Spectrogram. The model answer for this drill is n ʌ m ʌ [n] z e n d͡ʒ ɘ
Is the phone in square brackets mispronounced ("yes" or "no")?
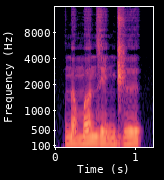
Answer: no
